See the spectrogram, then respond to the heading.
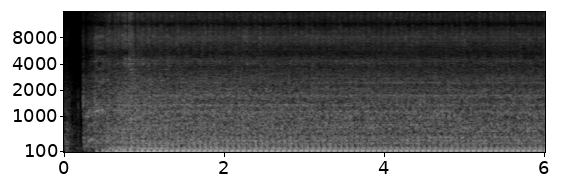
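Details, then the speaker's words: Mower after repair: magnetic clutch damaged by a loose bolt, bolt tightened, wire plugged back in, belt and spring refitted. Clutch test: engine catches and settles into a steady, even beat with no knocks or slipping. Sounds good, normal running. "All right, see if we have any reaction from the clutch. Sounds good."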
